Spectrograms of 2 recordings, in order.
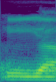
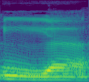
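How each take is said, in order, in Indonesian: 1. Y yang digandakan ringan dan pendek. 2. Y yang digandakan ditekan dengan tegas dan ditahan. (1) "bukan iya" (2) "Yang benar iya"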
